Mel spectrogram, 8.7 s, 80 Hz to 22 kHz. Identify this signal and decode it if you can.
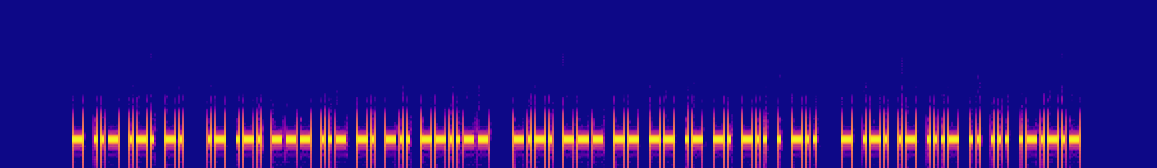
Morse code, heard as a keyed tone, about 44 wpm, 700 Hz. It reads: TURN AROUND, COMMANDED TRAVIS.
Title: A Sound Of Thunder 45wpm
